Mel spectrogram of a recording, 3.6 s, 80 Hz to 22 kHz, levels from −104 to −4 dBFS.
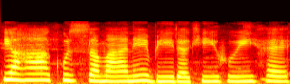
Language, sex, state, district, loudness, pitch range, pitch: Hindi, female, Bihar, Kaimur, -15 LUFS, 225-265 Hz, 230 Hz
